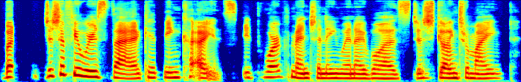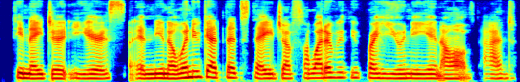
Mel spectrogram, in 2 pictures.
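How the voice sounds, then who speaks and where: A woman's voice: fairly low pitch, steady tone, moderate pace, clean tone, no echo. A woman in her thirties from Brazil with a Brazilian Portuguese accent, a guest telling her story in an interview with enthusiasm and frequent restarts. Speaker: guest, marketing consultant.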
